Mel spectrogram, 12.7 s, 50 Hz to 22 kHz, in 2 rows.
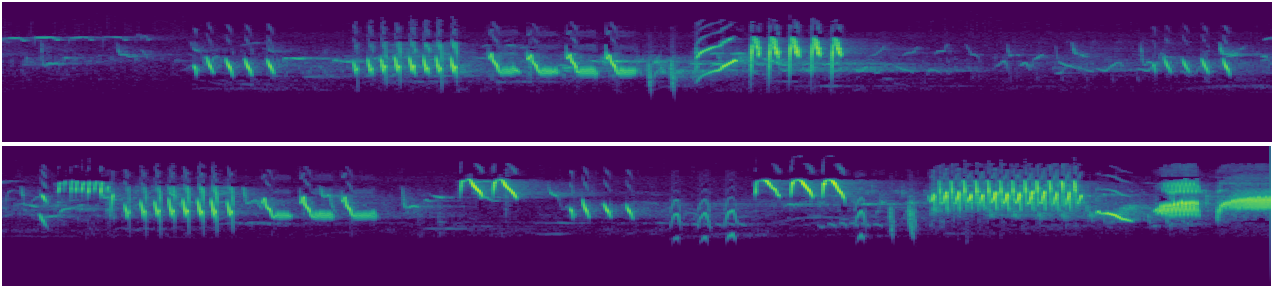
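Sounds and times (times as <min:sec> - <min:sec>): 
European greenfinch twittering song: 0:00.0 - 0:12.6.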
